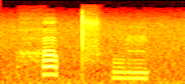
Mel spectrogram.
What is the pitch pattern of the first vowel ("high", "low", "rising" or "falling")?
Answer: high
